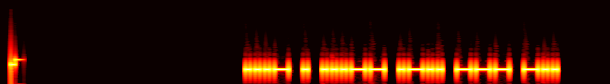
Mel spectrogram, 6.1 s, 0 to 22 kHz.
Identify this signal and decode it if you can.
Morse code, heard as a keyed tone, about 25 wpm, 700 Hz. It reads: VE3LOD
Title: DXCC-100 Call Signs - 6 Characters - Repeated 2x - 25wpm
